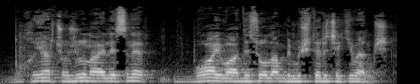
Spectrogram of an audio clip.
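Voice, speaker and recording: A man's voice: fairly high pitch, fairly even intonation, quick pace, close to an everyday voice. A man in his thirties playing a proud, exasperated son in a TV comedy-drama, talking in a blustering, colloquial way. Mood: indignant, worried. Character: exasperated, proud working-class son explaining himself to family.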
